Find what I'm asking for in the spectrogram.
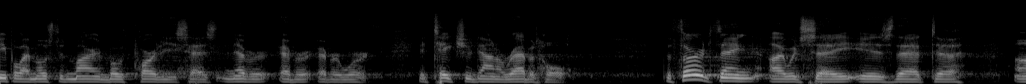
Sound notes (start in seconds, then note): none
